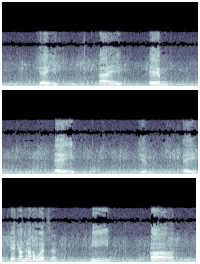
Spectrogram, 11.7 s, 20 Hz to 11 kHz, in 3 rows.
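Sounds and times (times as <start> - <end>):
propeller airplane engine droning in flight: 0.0 - 11.7
voice-like bursts: 0.7 - 1.3, 1.9 - 3.4, 4.9 - 5.5, 6.7 - 9.0, 9.6 - 10.1, 10.8 - 11.4
speech: 0.7 - 3.5, 5.0 - 5.5, 6.7 - 10.1, 10.8 - 11.4.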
